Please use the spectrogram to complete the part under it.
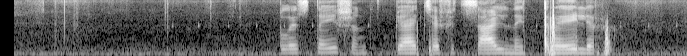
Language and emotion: Russian, neutral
